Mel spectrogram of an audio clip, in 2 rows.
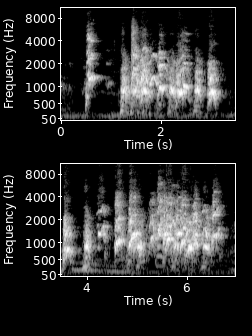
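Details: A 43-day-old male white-and-gold Shih Tzu puppy, a calm and affectionate one at a breeder in Osaka, gives a quick run of high, squeaky yips and whimpers.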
